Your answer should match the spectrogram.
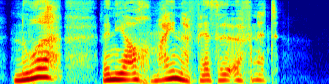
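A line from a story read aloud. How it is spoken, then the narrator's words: Hoarse whisper. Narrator (German): flüsterte der Prinz heiser zurück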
